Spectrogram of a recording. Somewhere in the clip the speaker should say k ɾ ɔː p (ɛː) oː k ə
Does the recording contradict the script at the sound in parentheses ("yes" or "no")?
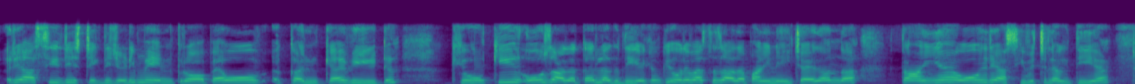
no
